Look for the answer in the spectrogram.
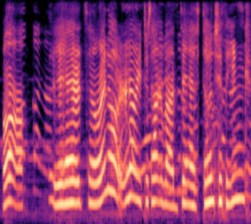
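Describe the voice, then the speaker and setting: A woman's voice: sits high, moderate pace, fairly bright tone, faint music behind. A woman voicing a youthful-sounding, long-lived female shaman from a game, proud and self-assured but easily flustered. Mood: earnest, explaining.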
